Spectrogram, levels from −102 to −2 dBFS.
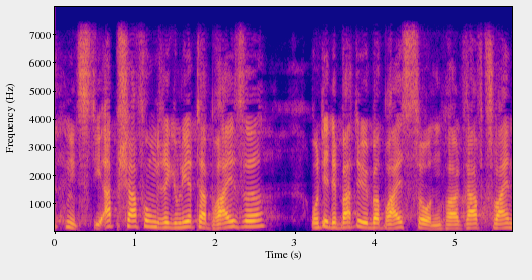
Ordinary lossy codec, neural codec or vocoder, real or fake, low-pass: none; codec, 16 kHz, 4.8 kbps, FACodec; fake; 7.2 kHz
